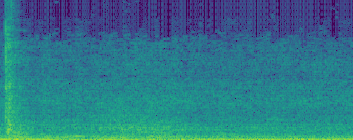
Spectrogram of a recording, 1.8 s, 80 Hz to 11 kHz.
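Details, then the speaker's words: Retro racer with a 1275 A+ engine before tuning, ignition timing far too advanced: loud, lumpy, uneven low rumble at idle with no smooth rhythm. "under the bottom we've got a 1275 A+ engine and uh you can hear that you can tell we got some problems"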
